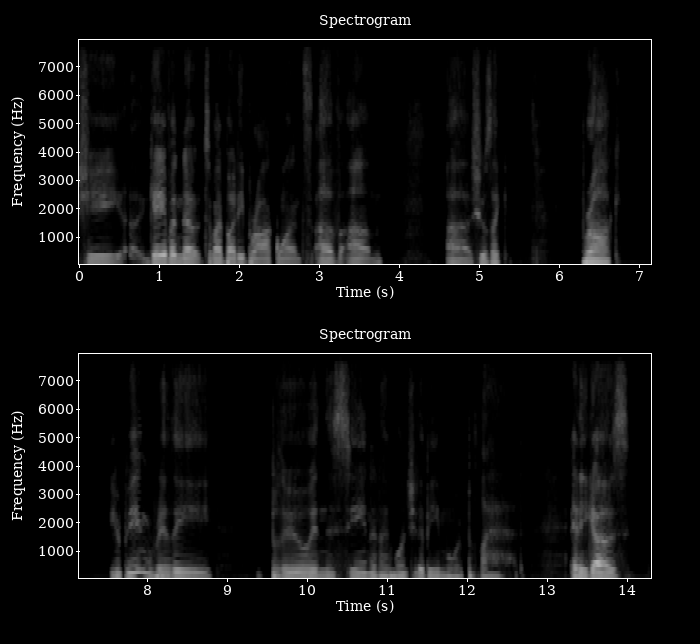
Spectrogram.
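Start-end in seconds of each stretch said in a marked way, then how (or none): 6.3-12.8 mock calm, soothing tone. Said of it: "she talked very calm and smooth like this".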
